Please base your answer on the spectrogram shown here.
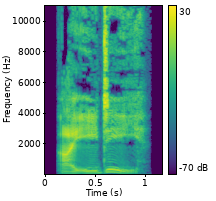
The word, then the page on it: ied: American English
